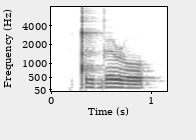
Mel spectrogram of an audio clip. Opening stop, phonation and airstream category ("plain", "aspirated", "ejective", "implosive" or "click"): click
